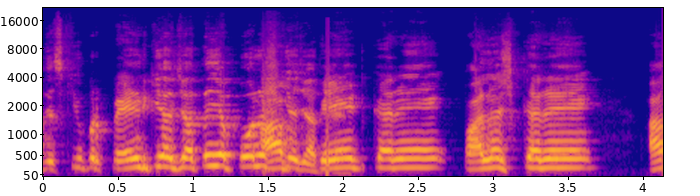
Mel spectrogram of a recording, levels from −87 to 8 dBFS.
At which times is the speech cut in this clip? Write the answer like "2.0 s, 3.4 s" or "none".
none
